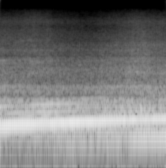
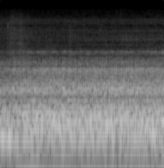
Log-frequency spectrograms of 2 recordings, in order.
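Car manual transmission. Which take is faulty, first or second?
second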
